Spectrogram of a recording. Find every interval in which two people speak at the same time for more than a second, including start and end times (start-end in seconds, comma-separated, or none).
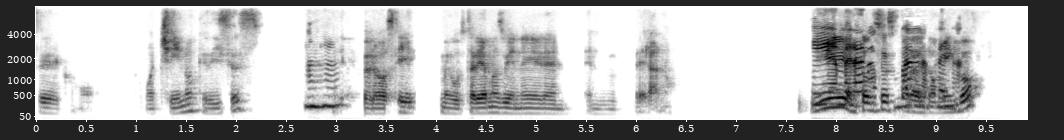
7.7-9.3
